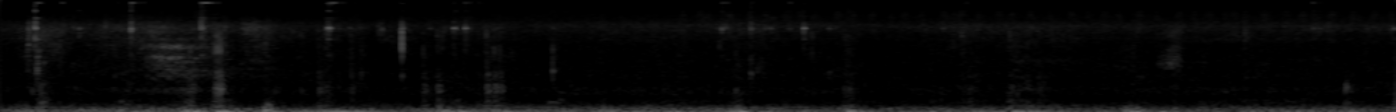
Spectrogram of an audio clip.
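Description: Steady low wind rumble buffeting the microphone on an open boat deck, with a few light knocks and taps scattered through it.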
